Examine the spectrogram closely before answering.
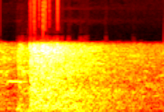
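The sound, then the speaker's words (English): Police fire tear gas canisters at protesters: one loud, deep, boomy blast that rolls into a rumbling wash of noise and slowly fades. “The police started to move in, firing tear gas at the protesters.”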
